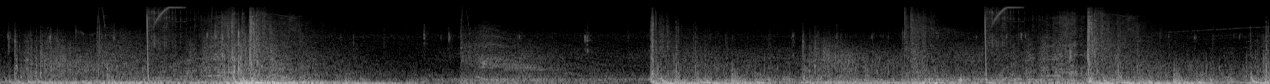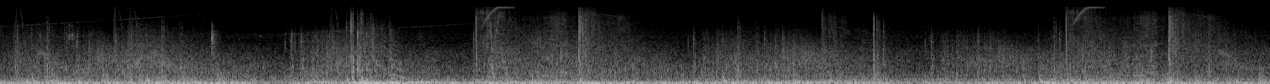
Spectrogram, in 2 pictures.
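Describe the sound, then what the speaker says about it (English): Railgun fire strikes a frigate during a space battle in a video game, a dense run of loud booming and cracking impacts, some sharp and some rumbling, recurring throughout with no pause. "this frigate here, which is taking quite a bit of railgun"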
